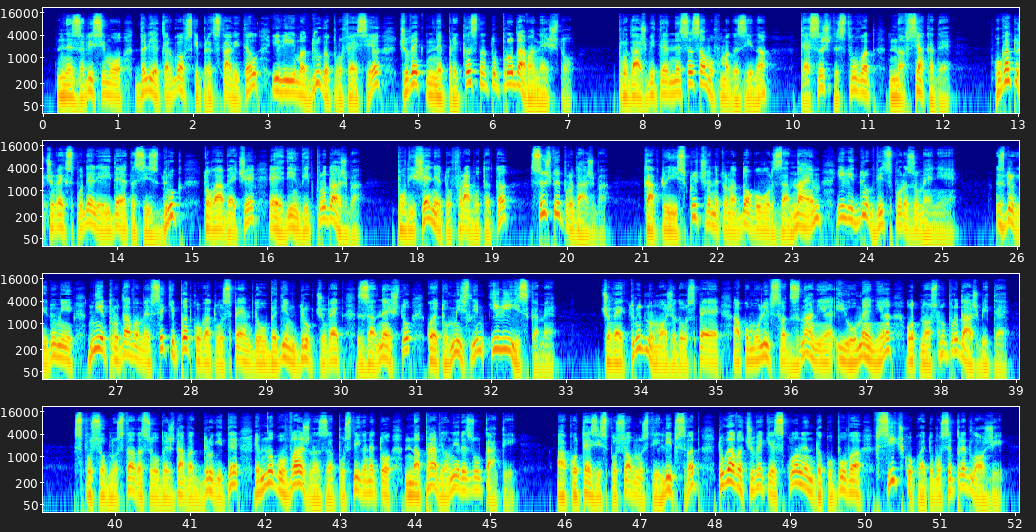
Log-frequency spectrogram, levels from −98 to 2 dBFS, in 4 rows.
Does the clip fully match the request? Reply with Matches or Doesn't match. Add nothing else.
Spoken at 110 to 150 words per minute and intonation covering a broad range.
Matches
